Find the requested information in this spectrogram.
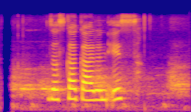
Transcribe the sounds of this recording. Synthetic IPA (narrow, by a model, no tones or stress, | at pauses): d͡zʌskakaɾʌnʔes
